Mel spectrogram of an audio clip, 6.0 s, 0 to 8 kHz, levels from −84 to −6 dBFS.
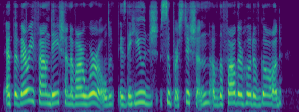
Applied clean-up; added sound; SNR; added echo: none; none; none; none.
